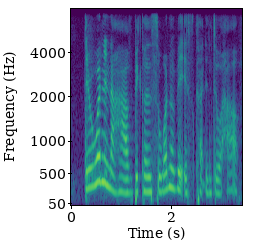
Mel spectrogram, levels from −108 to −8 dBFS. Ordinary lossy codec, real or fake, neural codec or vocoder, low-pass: none; real; none; 7.2 kHz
